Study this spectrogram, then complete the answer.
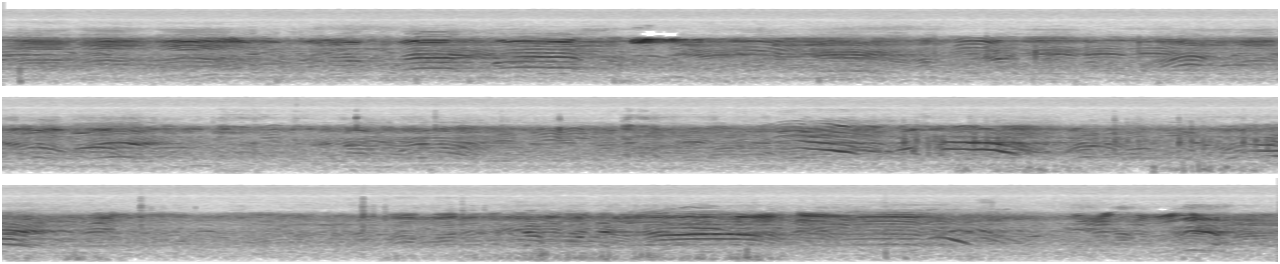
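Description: Several men and boys shout and call out across an open outdoor field.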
